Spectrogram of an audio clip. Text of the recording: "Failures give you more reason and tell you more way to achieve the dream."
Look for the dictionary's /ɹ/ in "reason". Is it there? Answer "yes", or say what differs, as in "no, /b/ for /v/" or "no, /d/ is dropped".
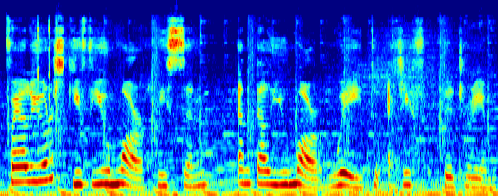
no, /l/ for /ɹ/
